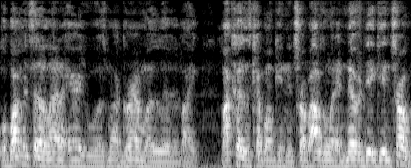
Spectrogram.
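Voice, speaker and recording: A man at a medium pitch with ordinary pitch variation talks very fast, with audible room echo and noticeable background noise. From Texas, Port Arthur. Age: 30s. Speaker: motivational speaker. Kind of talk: radio interview. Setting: radio studio.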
